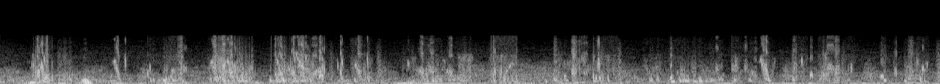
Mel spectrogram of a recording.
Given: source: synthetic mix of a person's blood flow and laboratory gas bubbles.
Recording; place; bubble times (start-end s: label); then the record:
Doppler ultrasound of blood flow; subclavian vein
0.28-0.56 s: bubbles
0.60-0.78 s: bubbles
1.09-1.30 s: bubbles
1.45-1.89 s: bubbles
2.06-2.56 s: bubbles
2.67-3.28 s: bubbles
3.34-3.46 s: bubbles
3.49-3.74 s: bubbles
4.05-4.78 s: bubbles
4.91-5.20 s: bubbles
5.48-6.17 s: bubbles
6.42-7.26 s: bubbles
7.31-7.76 s: bubbles
7.91-8.55 s: bubbles
8.79-8.90 s: bubbles
8.93-8.98 s: bubbles
9.03-9.31 s: bubbles
From the record:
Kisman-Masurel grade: 332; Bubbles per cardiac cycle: rolling drumbeat, 9 or more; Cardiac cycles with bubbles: 50 to 99%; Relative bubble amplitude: moderate (0.250 to 0.450); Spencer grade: 3 (all of the cardiac periods contain showers or single bubble signals, but not dominating or overriding the cardiac motion signals); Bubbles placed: anywhere in the cardiac cycle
